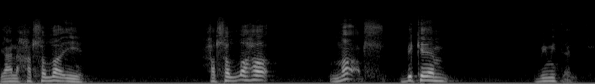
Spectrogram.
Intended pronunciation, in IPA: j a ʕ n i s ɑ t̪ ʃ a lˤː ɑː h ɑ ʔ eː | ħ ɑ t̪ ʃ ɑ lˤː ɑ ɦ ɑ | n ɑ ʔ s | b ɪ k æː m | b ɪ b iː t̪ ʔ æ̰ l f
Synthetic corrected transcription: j a ʕ n i ħ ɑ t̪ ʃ ɑ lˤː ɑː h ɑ ʔ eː | ħ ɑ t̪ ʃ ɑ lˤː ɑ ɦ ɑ | n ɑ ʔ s | b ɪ k æː m | b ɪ m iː t̪ ʔ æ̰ l f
